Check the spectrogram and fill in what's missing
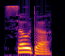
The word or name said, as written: sota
